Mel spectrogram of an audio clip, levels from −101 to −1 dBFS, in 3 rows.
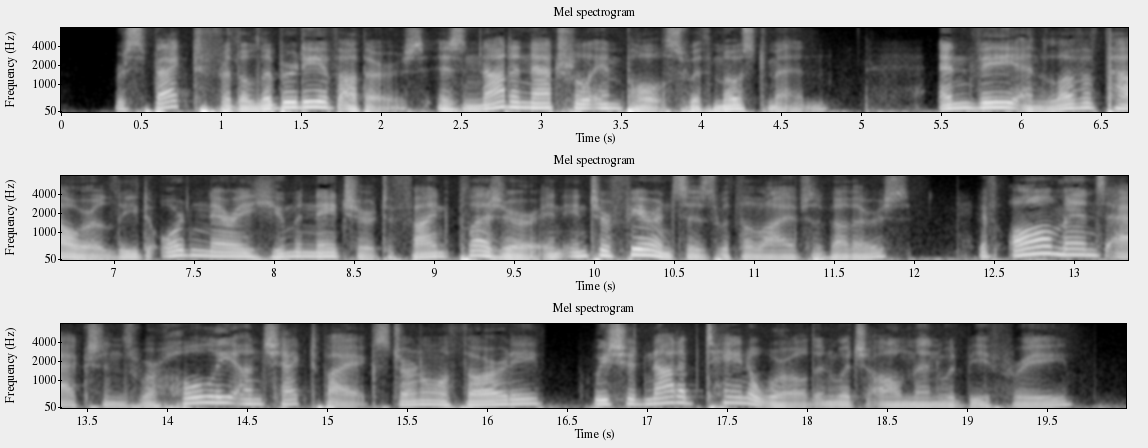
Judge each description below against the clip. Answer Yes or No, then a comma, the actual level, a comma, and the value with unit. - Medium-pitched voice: No, low, 125 Hz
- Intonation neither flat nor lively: No, wide, 8.2 semitones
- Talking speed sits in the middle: Yes, average, 170 wpm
